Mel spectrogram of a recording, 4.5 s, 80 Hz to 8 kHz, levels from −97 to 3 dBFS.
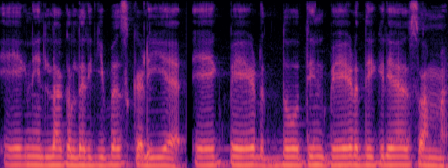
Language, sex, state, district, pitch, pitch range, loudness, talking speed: Marwari, male, Rajasthan, Nagaur, 145 Hz, 140-145 Hz, -29 LUFS, 215 wpm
